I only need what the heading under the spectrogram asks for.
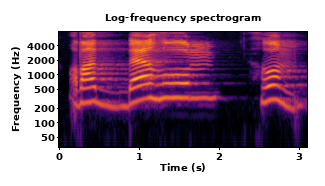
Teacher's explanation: Dan masuk ke ba kita tekan di bibir, jangan sampai ada suara masuk hidungnya.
